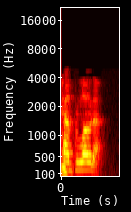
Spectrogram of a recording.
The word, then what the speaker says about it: Pamplona: You know, another question I had for you on the Camino, you go through and correct me if I pronounce this wrong. Mm-hmm. Pompano, is it Pompano, Spain? – Pamplona.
